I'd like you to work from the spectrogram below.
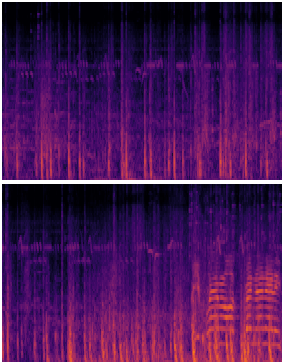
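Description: Horse hooves clip-clopping along a trail in Red Dead Redemption, a steady near rhythm of hoof strikes with a horse whinny toward the end and voices speaking over it.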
